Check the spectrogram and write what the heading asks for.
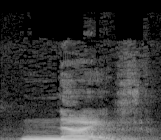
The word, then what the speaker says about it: knife: Silent consonants at the beginning of words, silent K. No, night, Knife, we're not hearing the K in those words.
